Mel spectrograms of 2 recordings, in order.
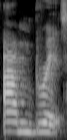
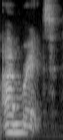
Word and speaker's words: Ambrit: It's Ambrit, not Amrit.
